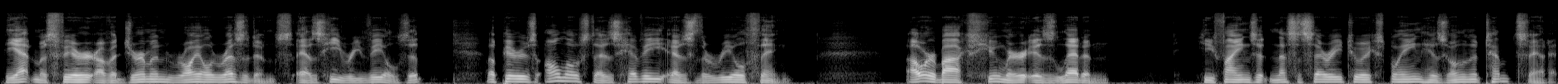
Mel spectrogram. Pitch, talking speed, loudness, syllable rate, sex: 100 Hz, 130 wpm, -19 LUFS, 4.2 syllables/s, male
